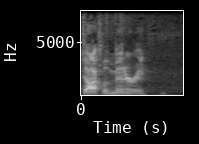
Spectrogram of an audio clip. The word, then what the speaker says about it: documentary: Yeah, like documentary. Documentary. Yes. Documentary. It's docu, D-O-C-U, docu, M-E-N, Terry. Documentary. Yeah. You put the emphasis on the wrong syllable.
